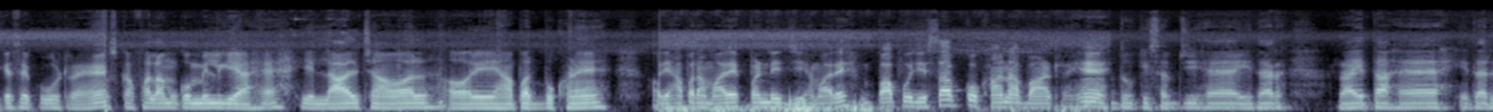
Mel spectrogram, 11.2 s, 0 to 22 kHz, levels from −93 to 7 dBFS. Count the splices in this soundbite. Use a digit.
3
